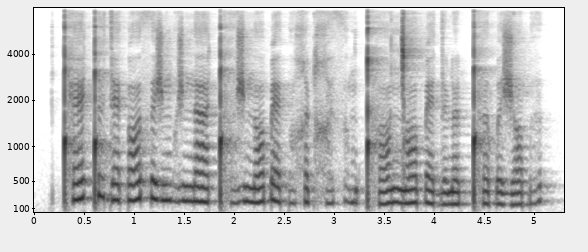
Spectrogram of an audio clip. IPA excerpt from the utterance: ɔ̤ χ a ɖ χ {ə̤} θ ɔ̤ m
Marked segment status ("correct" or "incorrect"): correct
